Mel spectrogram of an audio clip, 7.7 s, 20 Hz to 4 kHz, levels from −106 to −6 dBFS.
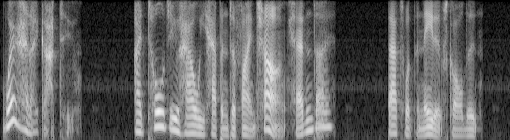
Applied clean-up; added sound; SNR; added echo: none; none; none; none.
